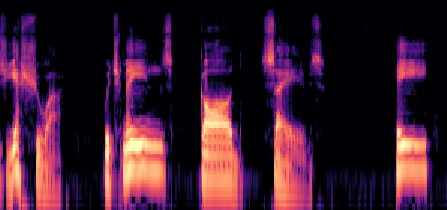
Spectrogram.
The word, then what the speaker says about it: Yeshua: The Hebrew pronunciation of his name is Yeshua, which means God saves.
